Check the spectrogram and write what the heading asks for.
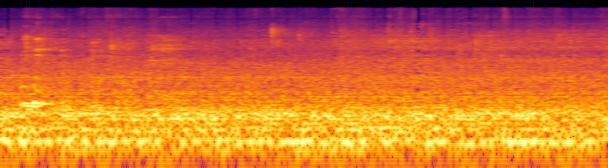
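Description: Tap water running steadily into a stainless steel kitchen sink as raw chicken pieces are rinsed under the stream, over a low steady rumble.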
